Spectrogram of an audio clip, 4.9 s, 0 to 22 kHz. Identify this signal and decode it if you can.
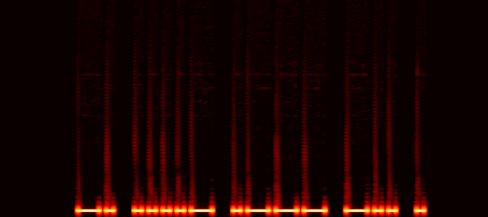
Morse code, heard as a keyed tone, about 17 wpm, 700 Hz. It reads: N4JDE
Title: USA Call Signs - 5 Characters - 6x Character Spacing - 17wpm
